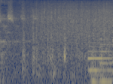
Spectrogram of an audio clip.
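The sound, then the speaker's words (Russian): Raindrops drum on the rusty roof of a house in Liberia during the rainy season: a faint, steady patter of scattered drops, with a low sustained tone joining near the end. “Капли стучат по ржавой крыше моего дома, сезон дождей.”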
